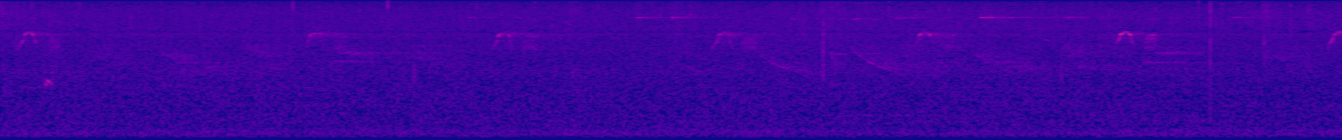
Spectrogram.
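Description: Near-silent outdoor ambience: faint low background noise with a bird repeating a short high call every second or so.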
